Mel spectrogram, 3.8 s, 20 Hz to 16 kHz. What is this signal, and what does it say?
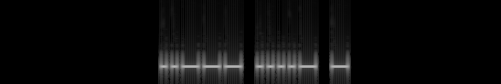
Morse code, heard as a keyed tone, about 29 wpm, 700 Hz. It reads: 24T
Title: Common Cut Numbers - 3-Digit 30wpm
